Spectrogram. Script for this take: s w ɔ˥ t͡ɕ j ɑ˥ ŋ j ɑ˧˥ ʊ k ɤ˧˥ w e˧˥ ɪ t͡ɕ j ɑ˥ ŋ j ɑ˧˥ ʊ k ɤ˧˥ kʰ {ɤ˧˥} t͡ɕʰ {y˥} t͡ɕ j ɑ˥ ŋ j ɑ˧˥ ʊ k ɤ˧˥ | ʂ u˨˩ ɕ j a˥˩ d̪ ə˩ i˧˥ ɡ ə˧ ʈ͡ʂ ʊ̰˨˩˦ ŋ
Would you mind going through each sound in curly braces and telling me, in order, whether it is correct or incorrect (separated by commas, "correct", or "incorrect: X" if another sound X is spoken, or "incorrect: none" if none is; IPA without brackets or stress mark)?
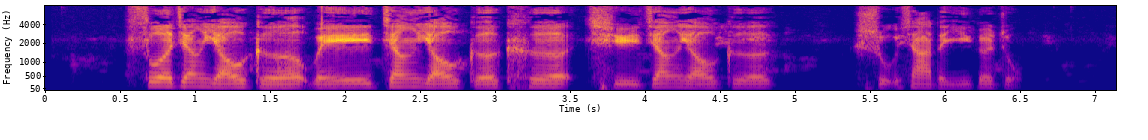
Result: incorrect: ɤ˥, incorrect: y˨˩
